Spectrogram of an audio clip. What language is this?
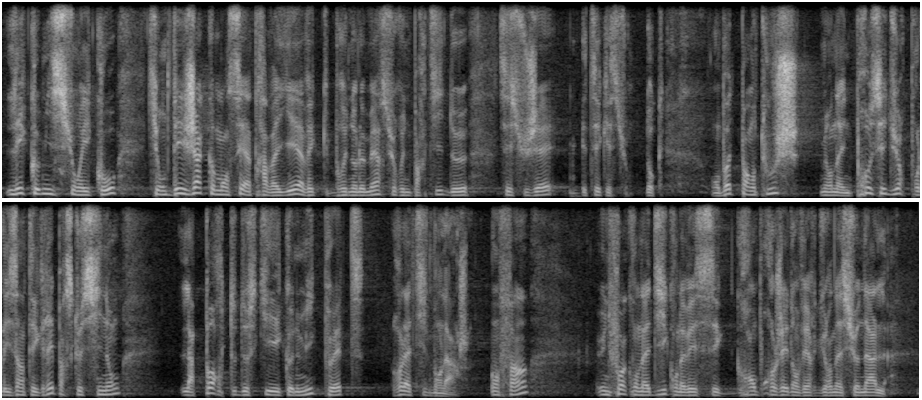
French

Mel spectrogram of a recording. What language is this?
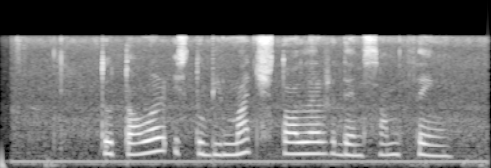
Javanese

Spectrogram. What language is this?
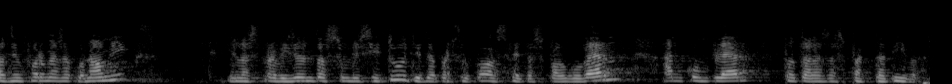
Catalan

